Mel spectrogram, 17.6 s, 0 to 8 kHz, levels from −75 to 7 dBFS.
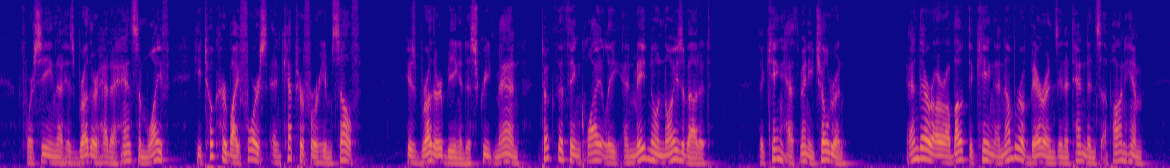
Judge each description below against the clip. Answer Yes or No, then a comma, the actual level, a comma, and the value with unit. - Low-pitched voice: Yes, low, 120 Hz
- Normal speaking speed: Yes, average, 185 wpm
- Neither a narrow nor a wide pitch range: No, wide, 6.1 semitones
